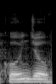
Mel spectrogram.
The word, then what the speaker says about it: gajah: terlarang daunnya terang gondola ya gonjo kalau Ditulisan itunya sih ya gajah di tulisan bahasa Indonesianya tapi kalau di kita orang Jawa ya gonjo bacanya oh nah sahabat saya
